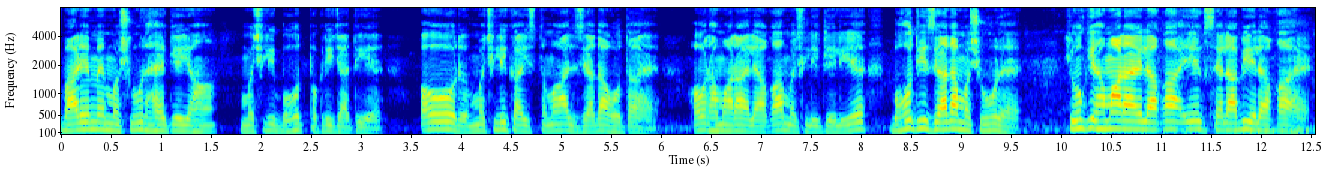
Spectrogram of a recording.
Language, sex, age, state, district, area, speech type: Urdu, male, 45-60, Bihar, Araria, rural, spontaneous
